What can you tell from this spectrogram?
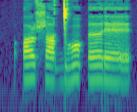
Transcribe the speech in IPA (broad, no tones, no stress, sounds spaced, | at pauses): ʔ ɒ ʂ ɑ ɡ͡ǀ ɔ̃ ʔ ɜ ɾ ɛ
